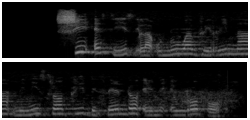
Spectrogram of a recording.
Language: Esperanto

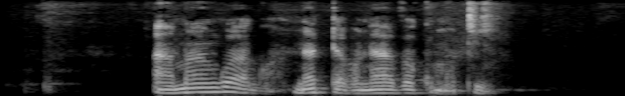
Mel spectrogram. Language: Ganda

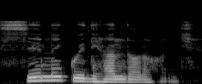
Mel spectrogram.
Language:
Maithili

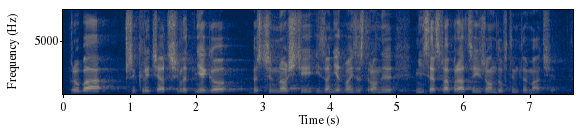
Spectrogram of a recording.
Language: Polish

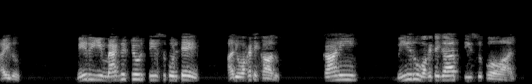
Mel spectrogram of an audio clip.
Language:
Telugu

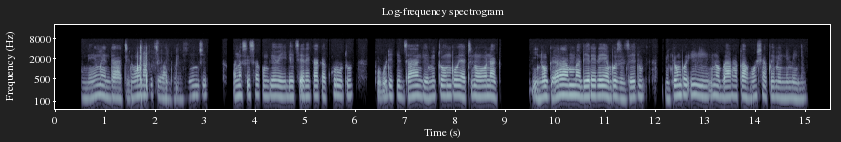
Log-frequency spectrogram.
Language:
Ndau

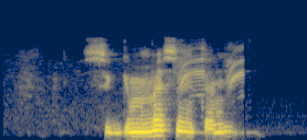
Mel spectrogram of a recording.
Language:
Kabyle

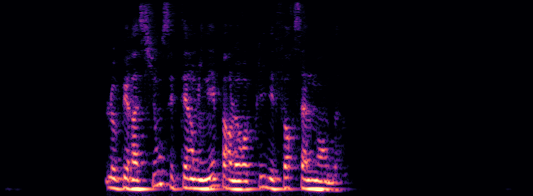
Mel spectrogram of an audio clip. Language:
French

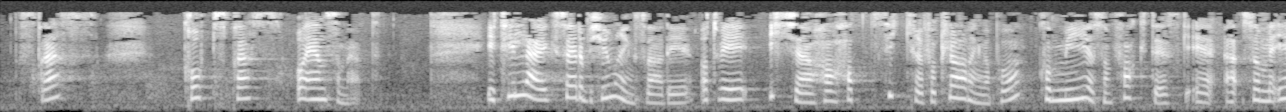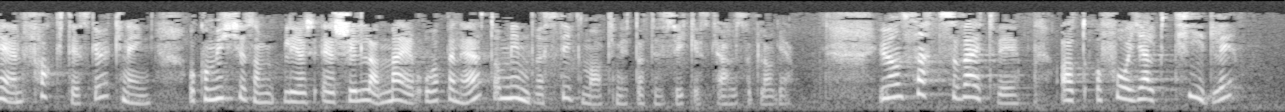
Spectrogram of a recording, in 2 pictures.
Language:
Norwegian Nynorsk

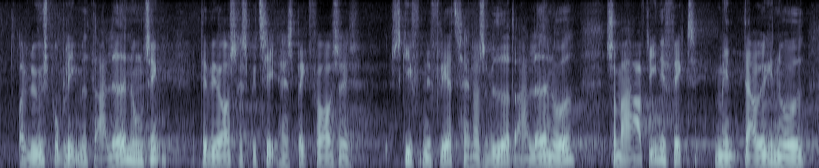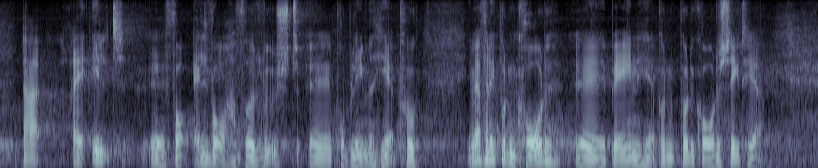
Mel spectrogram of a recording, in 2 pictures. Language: Danish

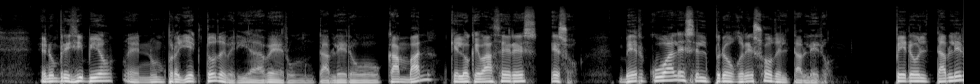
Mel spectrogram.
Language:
Spanish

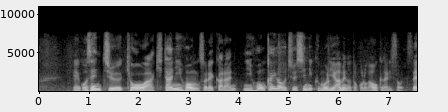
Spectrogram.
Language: Japanese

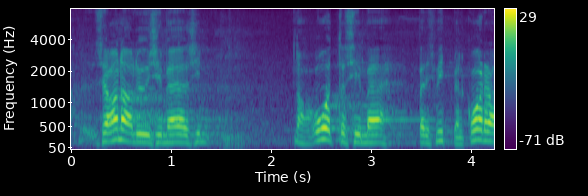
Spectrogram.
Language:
Estonian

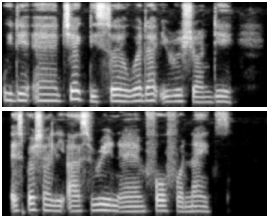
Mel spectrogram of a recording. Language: Nigerian Pidgin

